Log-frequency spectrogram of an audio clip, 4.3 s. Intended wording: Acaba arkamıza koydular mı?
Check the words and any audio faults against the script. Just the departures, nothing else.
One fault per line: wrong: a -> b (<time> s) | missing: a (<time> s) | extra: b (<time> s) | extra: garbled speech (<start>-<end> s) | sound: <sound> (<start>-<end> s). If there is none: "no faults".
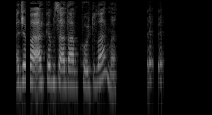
sound: dropout (0.5-0.6 s)
extra: adam (1.2 s)
sound: laugh (2.9-3.3 s)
